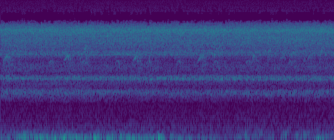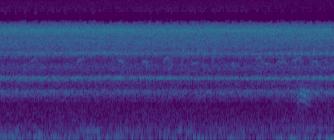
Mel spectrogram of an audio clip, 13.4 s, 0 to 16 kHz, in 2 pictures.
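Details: Cicadas buzzing in a steady, high-pitched chorus at dawn, 4:50 on August 4. Near the end a single short call rises and falls beneath the drone.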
